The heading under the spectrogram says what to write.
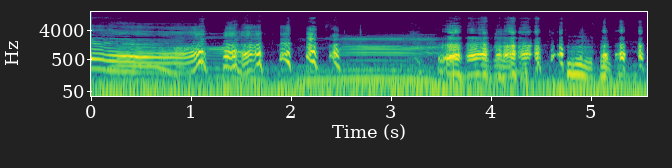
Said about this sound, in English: That was a cow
